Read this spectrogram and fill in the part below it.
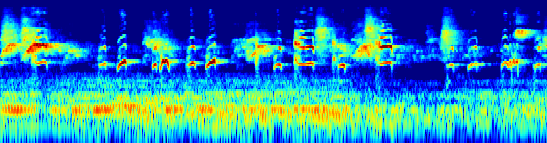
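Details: Pet cockatiel singing at home: a run of short whistled notes, some rising and some falling, mixed with harsh squawky chatter and brief pauses, over a steady low background hum.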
